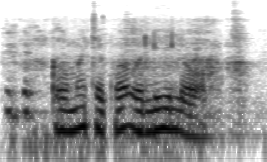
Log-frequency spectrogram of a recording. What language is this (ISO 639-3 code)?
kln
